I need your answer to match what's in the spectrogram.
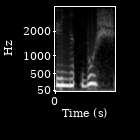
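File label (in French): "bouche", French; tdegames; ktuberling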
